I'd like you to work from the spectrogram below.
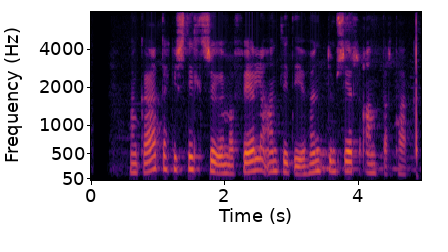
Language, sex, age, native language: Icelandic, female, 40-49, Icelandic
